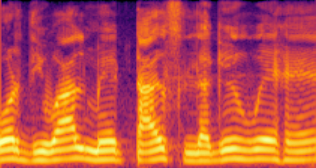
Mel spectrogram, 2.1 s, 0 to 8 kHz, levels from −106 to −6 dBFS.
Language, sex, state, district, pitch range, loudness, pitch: Hindi, male, Jharkhand, Palamu, 150-170 Hz, -13 LUFS, 160 Hz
